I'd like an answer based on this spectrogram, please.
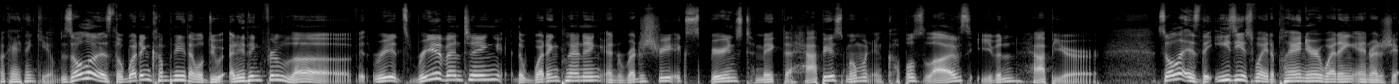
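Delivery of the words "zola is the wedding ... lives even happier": put-on radio announcer voice, ad-read style. Doing all the ads as promised, reading one: radio hetero voice. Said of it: "my radio hetero voice".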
